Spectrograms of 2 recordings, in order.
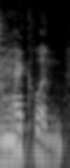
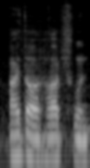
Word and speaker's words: Hecklin: Now I know it's Hecklin. Oh my God. I thought Hotchlin too, because I was like looking at his last name and I was like, oh, I think this is how you pronounce it. That's how I was gonna pronounce it.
